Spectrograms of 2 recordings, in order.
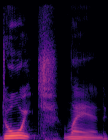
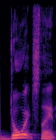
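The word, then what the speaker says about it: Deutschland: the last time Greg it's pronounced Deutsch land Greg you keep saying something else all right did you go to doled Door you keep saying something else it's deuts land and Greg I'll have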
